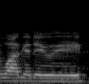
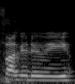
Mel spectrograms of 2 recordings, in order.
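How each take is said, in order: First: The name begins with a W sound. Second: The name begins with an F sound. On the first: "they just all pronounce it Wanganui" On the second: "it's pronounced F"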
